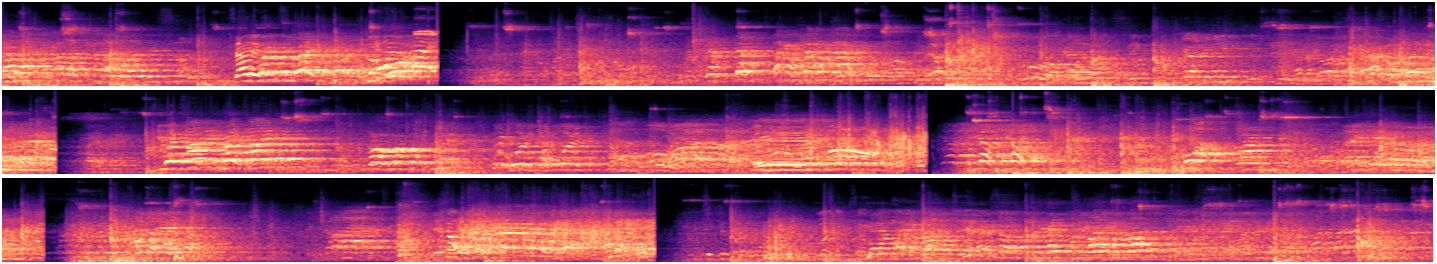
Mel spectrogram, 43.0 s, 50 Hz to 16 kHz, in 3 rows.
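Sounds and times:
echoing players' voices: 6.8s - 25.3s, 31.8s - 35.2s
basketball bouncing on hardwood: 25.0s - 26.2s.

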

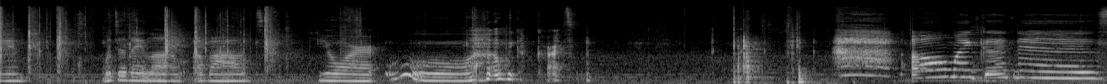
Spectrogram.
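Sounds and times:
cards clicking and tapping: 0.0s - 2.9s.

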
